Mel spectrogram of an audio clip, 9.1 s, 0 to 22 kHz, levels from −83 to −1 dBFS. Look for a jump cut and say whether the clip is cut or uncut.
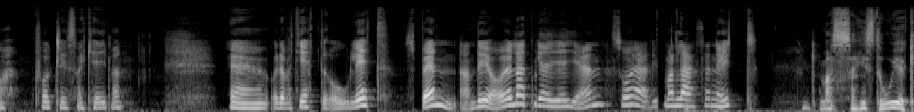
cut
